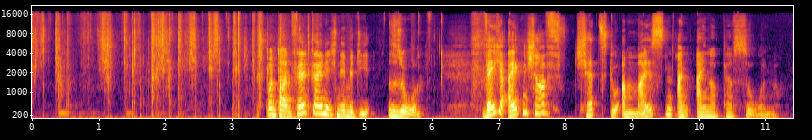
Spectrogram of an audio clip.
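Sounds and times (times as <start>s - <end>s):
deck of cards being shuffled: 0.0s - 4.3s
speech: 3.5s - 5.9s, 6.8s - 11.2s.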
